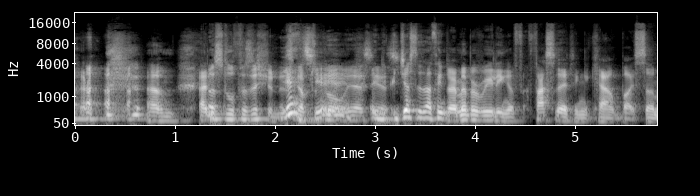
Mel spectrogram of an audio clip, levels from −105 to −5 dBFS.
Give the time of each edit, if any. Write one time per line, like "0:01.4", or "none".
0:01.3
0:03.7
